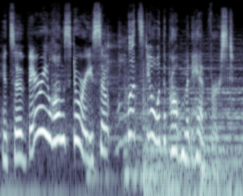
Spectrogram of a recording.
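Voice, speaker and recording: Chatty practical young ghost hunter girl for a game, really high n bouncy intonation. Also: sing-song, normal speed, music in the background. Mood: brisk. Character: chatty, pragmatic young female ghost-hunting squad member. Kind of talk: video game voice acting.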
